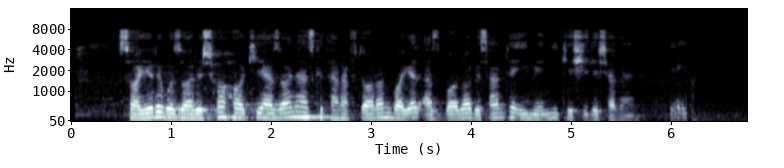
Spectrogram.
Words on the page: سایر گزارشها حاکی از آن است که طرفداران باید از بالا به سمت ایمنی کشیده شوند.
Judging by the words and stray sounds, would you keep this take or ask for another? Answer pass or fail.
fail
